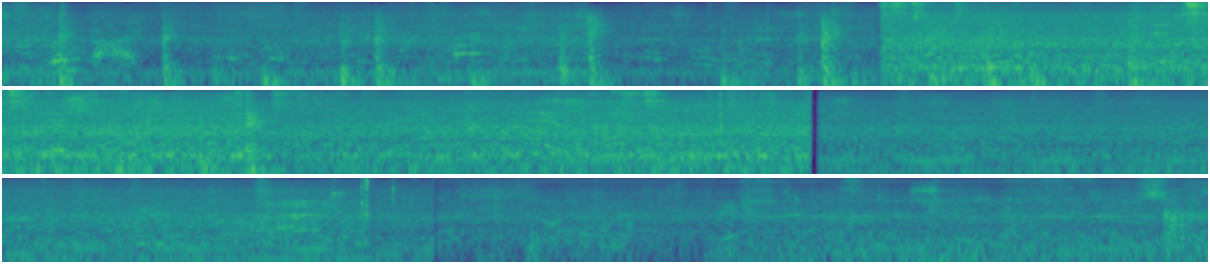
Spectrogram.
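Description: Railcar engine running at a steady idle with a low, even hum, louder for a few seconds in the middle, under people talking nearby. The hum drops away about fourteen seconds in, and a thin steady high tone follows.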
